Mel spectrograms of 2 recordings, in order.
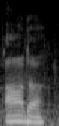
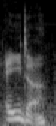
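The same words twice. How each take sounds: First: The name is said with a Norwegian pronunciation. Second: The name is said with an English pronunciation. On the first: The speaker calls it wrong. "Not Ada. That's the way you pronounce it in Norwegian" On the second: The speaker calls it right. "Or Ada, I guess"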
